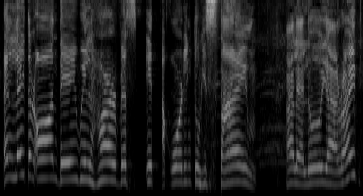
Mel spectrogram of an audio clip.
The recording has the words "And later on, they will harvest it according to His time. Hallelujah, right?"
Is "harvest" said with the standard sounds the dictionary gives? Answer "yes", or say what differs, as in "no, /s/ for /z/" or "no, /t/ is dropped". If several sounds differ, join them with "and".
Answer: yes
